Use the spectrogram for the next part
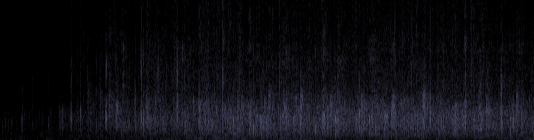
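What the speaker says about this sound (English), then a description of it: "If only Mr. Wayne, my campaign's largest backer, could have heard that applause" Crowd applause at a campaign rally for Harvey Dent in the Batman Telltale video game swells in after a brief quiet start and holds as a dense, sustained clapping roar.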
